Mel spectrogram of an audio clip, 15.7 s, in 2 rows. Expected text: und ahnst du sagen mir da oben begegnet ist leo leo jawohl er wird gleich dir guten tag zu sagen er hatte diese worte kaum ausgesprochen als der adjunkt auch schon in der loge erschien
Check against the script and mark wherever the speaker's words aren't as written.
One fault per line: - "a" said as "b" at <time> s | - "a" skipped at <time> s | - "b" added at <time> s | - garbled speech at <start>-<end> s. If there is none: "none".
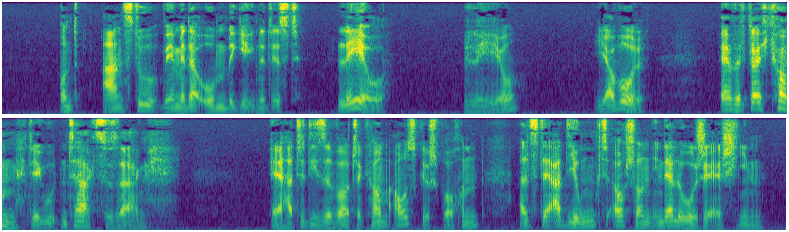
- "sagen" said as "wer" at 1.6 s
- "kommen" added at 7.7 s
